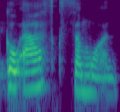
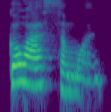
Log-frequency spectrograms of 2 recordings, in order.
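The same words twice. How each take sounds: First: The k is pronounced and the words stay separate. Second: The k is dropped and the words run together. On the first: "that isn't how native English speakers speak English" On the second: "That's how we would pronounce it"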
